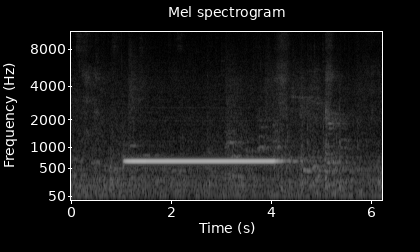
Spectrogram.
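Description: A loud, steady, single high tone that starts abruptly about a second in, holds for about three seconds, then fades out quickly.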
